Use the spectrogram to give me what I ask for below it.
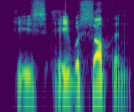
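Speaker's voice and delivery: usual speaking voice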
